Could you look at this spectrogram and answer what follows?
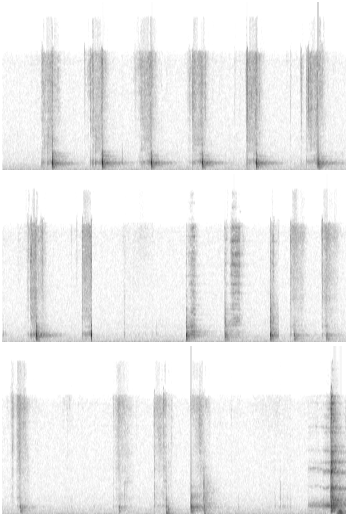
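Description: A kitchen knife cubes a shallot into small pieces on a cutting board, giving a series of sharp, crisp chops in an even rhythm, each one distinct and close, with short pauses between runs.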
